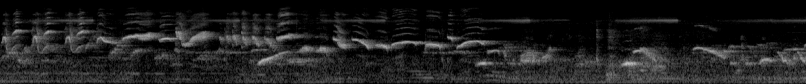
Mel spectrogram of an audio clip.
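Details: Chinese hwamei in a cage, praised for singing high and complex, runs through a long, varied stream of clear whistles and swooping slurs, busy at first then easing into looser, spaced phrases, with a faint high tone behind.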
